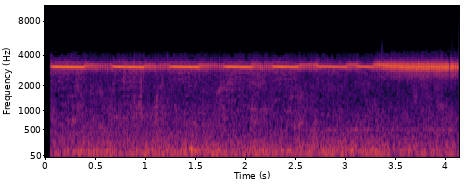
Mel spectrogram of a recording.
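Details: Cricket at Singapore Botanic Gardens giving a loud, high, narrow-pitched buzzing chirp in short bursts about twice a second, then running together into a steady unbroken trill toward the end; faint low background rumble.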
